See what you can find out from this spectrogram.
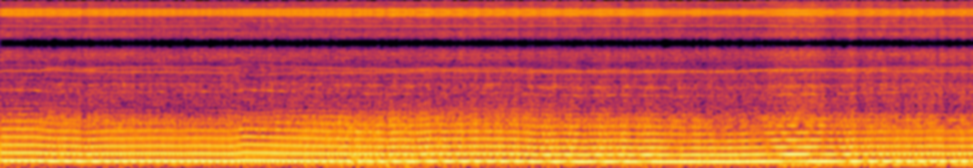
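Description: Steady droning motor buzz, dipping slightly with throttle changes, with a gritty rough edge that points to a failing motor bearing.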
